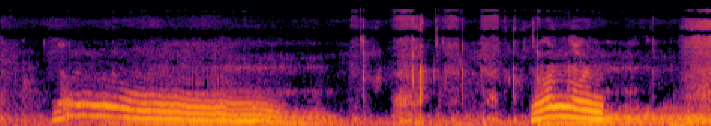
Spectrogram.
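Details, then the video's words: Angry kitten yowling: a long wavering, gradually falling cry lasting over two seconds, then shuffling and soft noises, then a shorter, louder arched cry near the end. "Angry kitten"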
